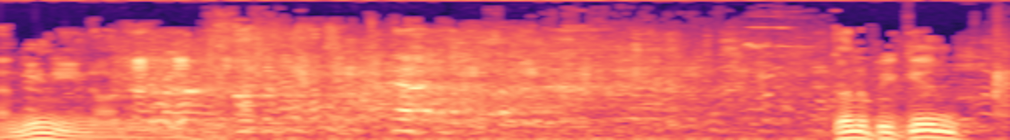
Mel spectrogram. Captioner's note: all laughing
